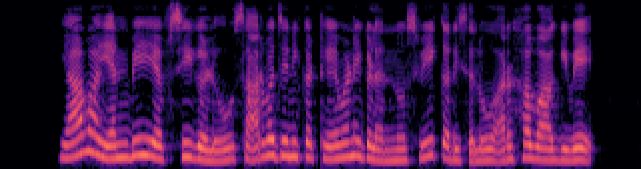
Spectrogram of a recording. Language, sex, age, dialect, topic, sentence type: Kannada, female, 51-55, Mysore Kannada, banking, question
